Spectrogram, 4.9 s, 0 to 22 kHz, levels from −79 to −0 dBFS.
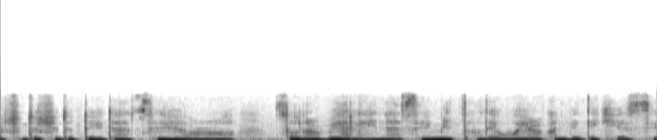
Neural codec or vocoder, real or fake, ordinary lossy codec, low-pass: codec, 16 kHz, 2 kbps, FunCodec, trained on Chinese and English, 25 frames a second; fake; none; 7.2 kHz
